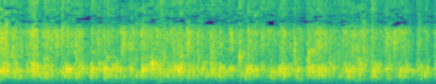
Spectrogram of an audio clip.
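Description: Small audience applauding, many hands clapping steadily together, thinning out near the end.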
